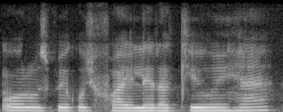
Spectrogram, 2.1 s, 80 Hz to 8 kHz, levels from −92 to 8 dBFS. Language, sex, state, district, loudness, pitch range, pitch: Hindi, female, Uttar Pradesh, Shamli, -13 LUFS, 210-220 Hz, 215 Hz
